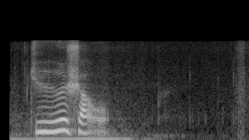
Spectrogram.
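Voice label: "jǔ shǒu", Mandarin Chinese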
